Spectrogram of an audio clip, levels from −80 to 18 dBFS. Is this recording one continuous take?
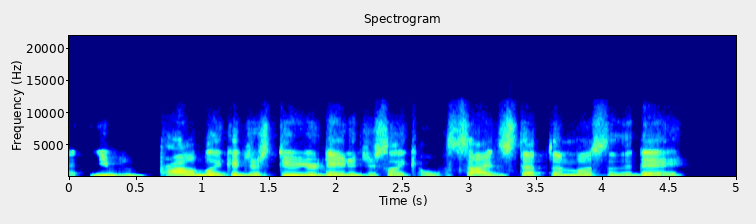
no; 1 cut; at 2.1 s

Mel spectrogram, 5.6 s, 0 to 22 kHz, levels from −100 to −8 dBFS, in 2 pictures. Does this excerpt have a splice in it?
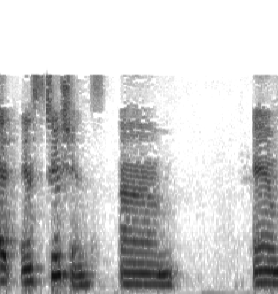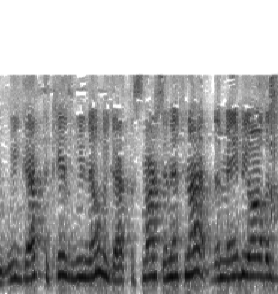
yes; 1 cut; at 1.1 s

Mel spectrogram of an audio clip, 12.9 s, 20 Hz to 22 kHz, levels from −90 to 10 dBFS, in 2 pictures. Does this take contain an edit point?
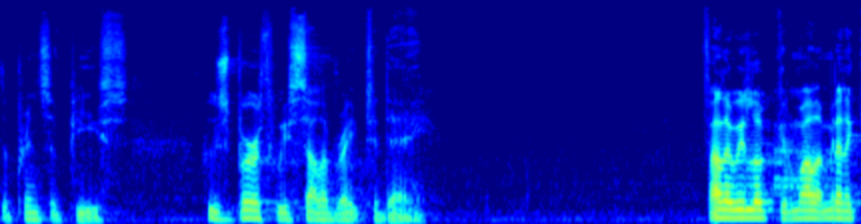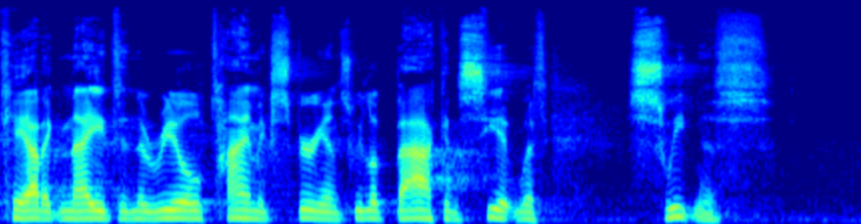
yes; 2 cuts; at 5.8 s, 6.2 s

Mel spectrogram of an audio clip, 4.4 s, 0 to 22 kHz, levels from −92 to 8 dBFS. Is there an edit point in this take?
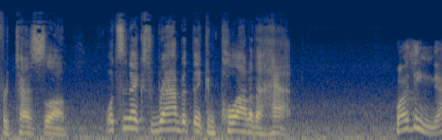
no; 0 cuts

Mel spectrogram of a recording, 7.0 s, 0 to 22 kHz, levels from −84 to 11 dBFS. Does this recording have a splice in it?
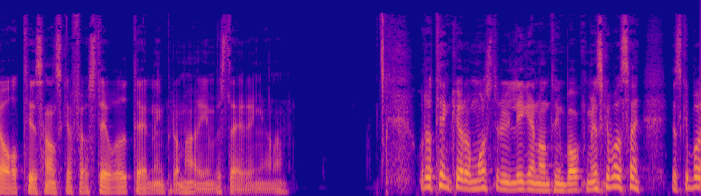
no; 0 cuts

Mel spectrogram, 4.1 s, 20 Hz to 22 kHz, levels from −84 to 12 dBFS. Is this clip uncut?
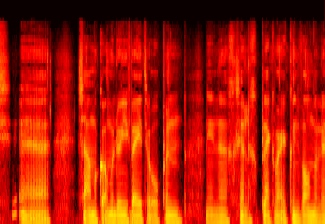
no; 2 cuts; at 1.6 s, 2.6 s

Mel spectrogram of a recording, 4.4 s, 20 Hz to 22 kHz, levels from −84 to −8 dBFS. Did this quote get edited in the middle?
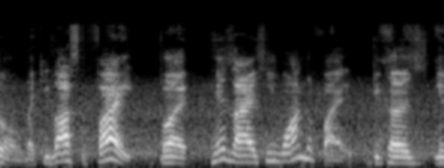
yes; 1 cut; at 2.1 s

